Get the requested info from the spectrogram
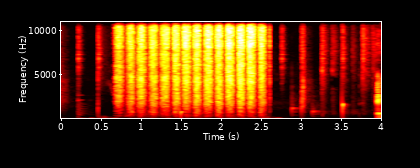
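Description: Pencil-scribbling sound effect: a quick run of scratchy pencil strokes on paper, about seven a second, lasting about two seconds from just under a second in.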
